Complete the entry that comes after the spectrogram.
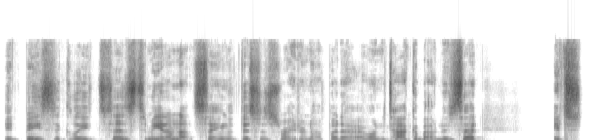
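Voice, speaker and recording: Man, fifties, casual host, gravelly creak, dry close studio sound. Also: fairly low pitch, a little fast, no echo. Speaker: podcast host. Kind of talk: casual conversational interviewing. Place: small indoor podcast studio. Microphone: close studio mic on stand.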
